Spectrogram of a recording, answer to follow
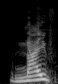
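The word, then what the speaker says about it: knife: इसका उच्चारण नहीं करेंगे के को क्या करना है काट देना है क्रॉस करना है एन का हो जाएगा दोस्तों न और आई एफ ई जब भी किसी वर्ड्स के अंतिम में रहेगा उसका उच्चारण दोस्तों आईफ के रूप में करना है। तो इसमें आई जोड़िएगा तो क्या हो गया? नाइफ हो गया।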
